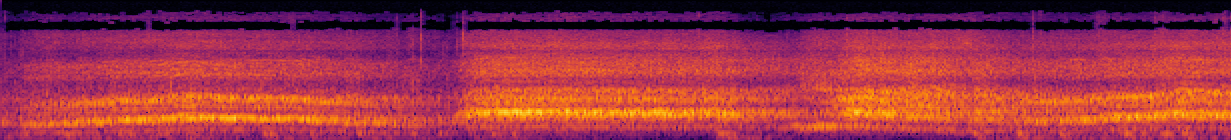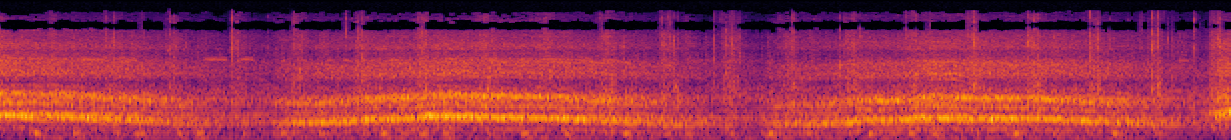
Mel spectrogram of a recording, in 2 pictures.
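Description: A huge stadium crowd chants loudly in unison, echoing in the open air.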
